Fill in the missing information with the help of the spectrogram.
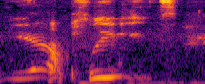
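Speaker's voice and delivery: high, eager yes please. Retold or imitated. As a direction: pitch it up, keen to hear. Friend eager to hear advice.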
